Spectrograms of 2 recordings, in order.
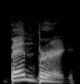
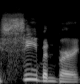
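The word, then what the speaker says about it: Siebenberg: And on a couple of the the albums, you'll see him credited as Bob C. Benberg, but it's actually Sebenberg.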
